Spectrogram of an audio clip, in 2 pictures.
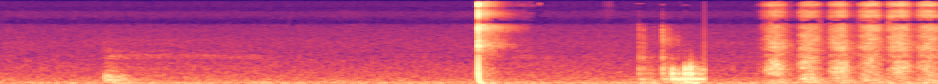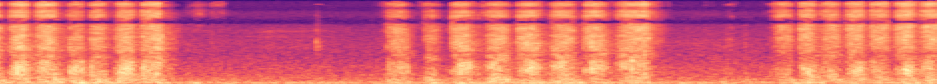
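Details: Professional pedicure removing an ingrown toenail spike; a sharp snip, then runs of rapid rasping strokes as the toenail is cut and filed.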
